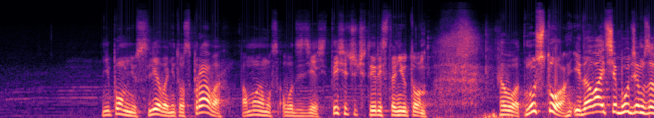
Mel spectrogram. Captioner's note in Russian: фыркает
